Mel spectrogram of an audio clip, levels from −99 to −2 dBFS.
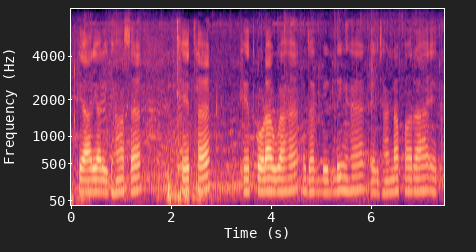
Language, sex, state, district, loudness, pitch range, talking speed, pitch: Hindi, male, Jharkhand, Garhwa, -19 LUFS, 140-155 Hz, 145 wpm, 145 Hz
